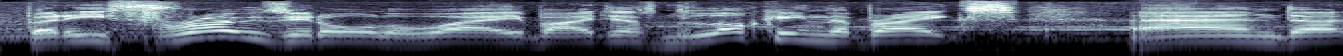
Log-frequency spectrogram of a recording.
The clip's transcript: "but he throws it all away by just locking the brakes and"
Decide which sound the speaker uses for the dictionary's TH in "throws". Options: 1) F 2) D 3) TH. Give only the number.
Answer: 3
